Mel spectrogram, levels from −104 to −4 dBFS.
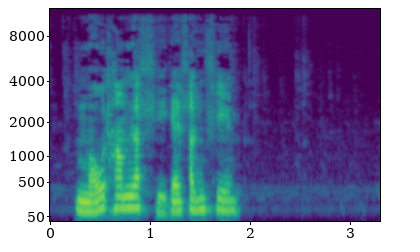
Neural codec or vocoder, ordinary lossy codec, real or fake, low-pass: none; MP3, 96 kbps; real; 10.8 kHz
